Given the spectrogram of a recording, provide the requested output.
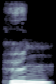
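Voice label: "hund", Norwegian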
